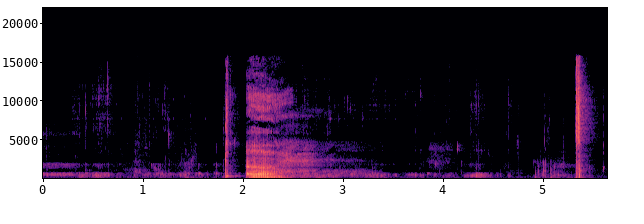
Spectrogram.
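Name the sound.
sipping water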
